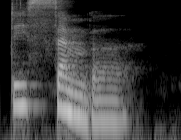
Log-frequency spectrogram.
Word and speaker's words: December: can hear the stress december december hopefully you were able to hear that the second syllable is stressed december it is not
